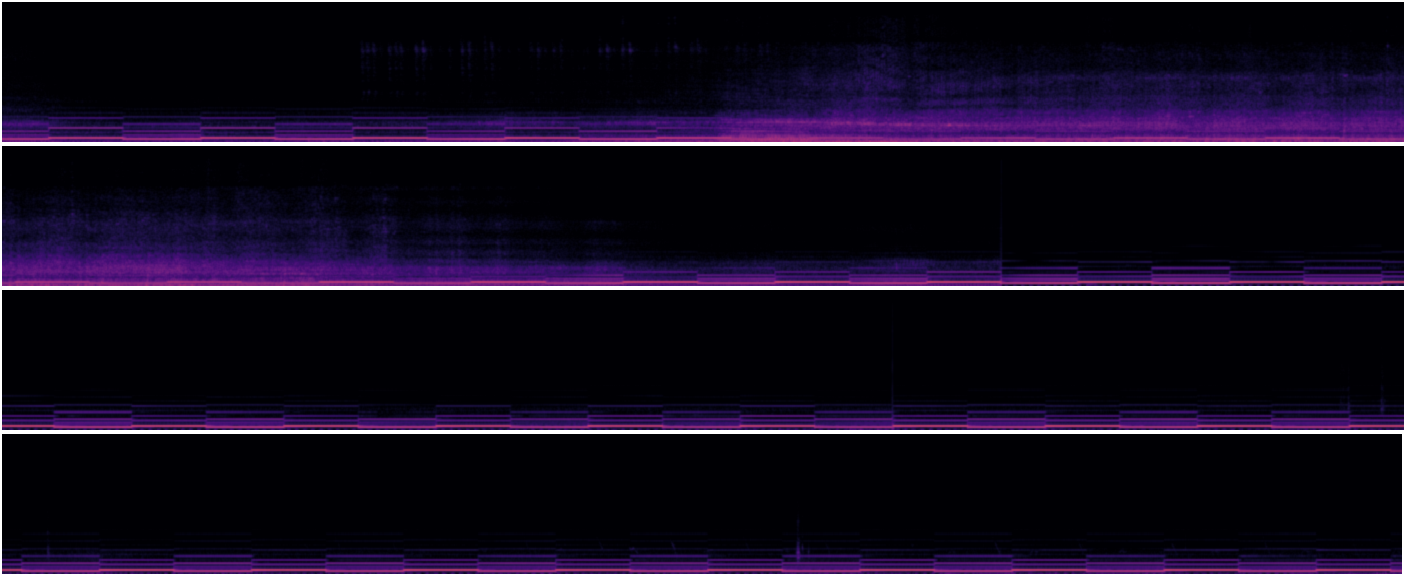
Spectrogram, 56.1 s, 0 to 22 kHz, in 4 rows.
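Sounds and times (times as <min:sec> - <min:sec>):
passing train rumble: 0:00.0 - 0:01.5, 0:04.2 - 0:24.0
level crossing two-tone alarm: 0:00.0 - 0:56.0.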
